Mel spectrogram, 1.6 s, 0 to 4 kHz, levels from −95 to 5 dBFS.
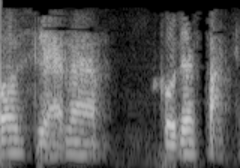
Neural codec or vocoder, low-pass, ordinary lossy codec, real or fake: codec, 16 kHz, 2 kbps, FreqCodec, smaller model; 3.6 kHz; MP3, 16 kbps; fake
